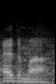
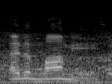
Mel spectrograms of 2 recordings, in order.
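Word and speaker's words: edamame: what's a web edma edma Ed edamami oh yeah edma no edamami is what it says hi basil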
